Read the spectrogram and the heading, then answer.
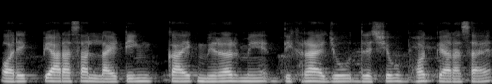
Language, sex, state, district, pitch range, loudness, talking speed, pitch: Hindi, male, Uttarakhand, Tehri Garhwal, 140-145 Hz, -19 LUFS, 220 wpm, 140 Hz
